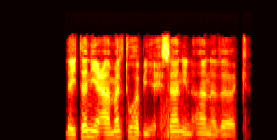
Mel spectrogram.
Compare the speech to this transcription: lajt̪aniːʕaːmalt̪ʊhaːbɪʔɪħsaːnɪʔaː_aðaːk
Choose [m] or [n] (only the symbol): n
